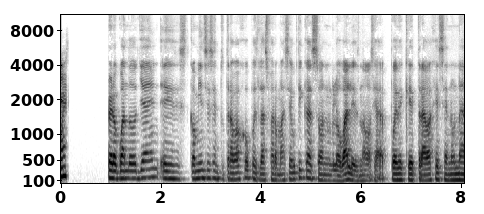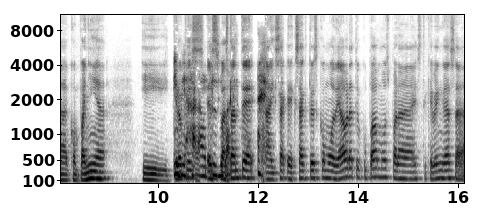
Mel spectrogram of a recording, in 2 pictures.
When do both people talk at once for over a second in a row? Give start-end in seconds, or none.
10.3-11.6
